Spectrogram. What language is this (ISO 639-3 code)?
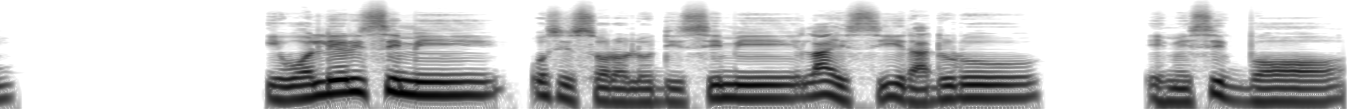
yor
